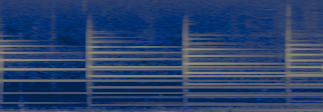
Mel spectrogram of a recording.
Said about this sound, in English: Well, there's the bell. We all know what that means on the show. It's time for our closing thoughts.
